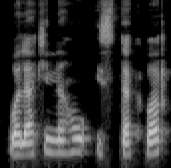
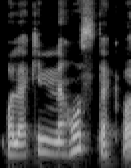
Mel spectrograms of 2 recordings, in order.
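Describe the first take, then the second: First: A glottal stop begins the second word. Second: The words link with no glottal stop. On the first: The speaker calls it wrong. "You don't say" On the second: The speaker calls it right. "You drop the hamza"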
